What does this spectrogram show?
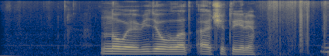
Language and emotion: Russian, neutral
